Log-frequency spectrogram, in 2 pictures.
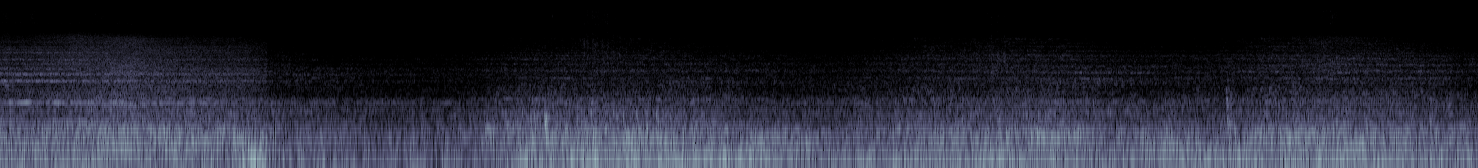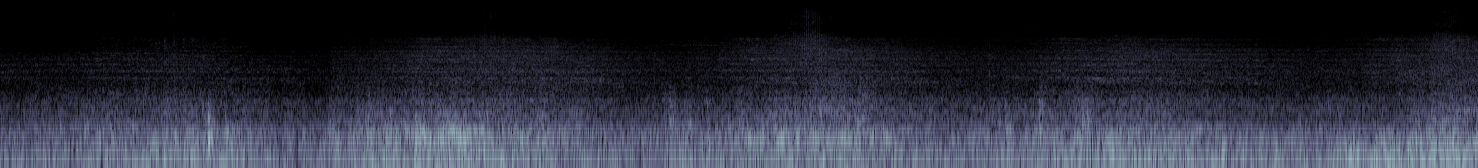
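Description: A Siemens Vectron electric locomotive accelerating away, its traction whine heard at first and cutting off about two and a half seconds in as it passes. Then a rake of DB Intercity coaches rolls past with a steady rail rumble that swells and fades every few seconds, with a few faint wheel clicks.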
